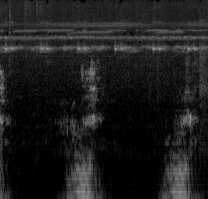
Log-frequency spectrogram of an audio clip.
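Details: Southern cassowary giving its low booming call, said to be the lowest animal sound a human can hear, made by vibrating an inflated air sac with the head bent; two deep, swelling rumbles about two seconds apart, with faint high background hiss.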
